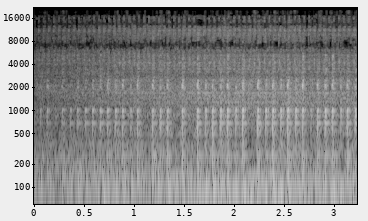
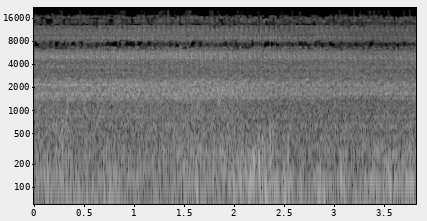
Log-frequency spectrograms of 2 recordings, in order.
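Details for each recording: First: 2011 BMW 550i F10 N63 V8, six-speed manual, hard starting with low fuel pressure codes: loud, fast metallic ticking at idle from the bank one high pressure fuel pump; bank two also noisy. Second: 2011 BMW 550i F10 N63, six-speed manual, after high-pressure fuel pump replacement and vacuum leak fixes: smooth, settled idle with an even pulse and no stumbling or skipped beats; no misfire.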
